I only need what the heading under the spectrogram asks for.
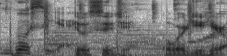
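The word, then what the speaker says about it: głosuję: That phrase is głosujcie, and it's pronounced głosuje.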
